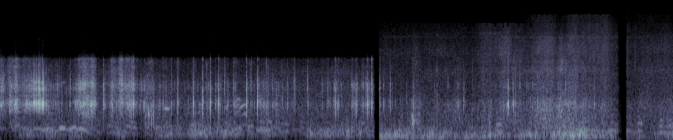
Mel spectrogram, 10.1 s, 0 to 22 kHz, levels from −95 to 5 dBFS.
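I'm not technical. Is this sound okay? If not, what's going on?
No. From the start until 5.68 s, the recording likely came through a poorer microphone, an input switched to a poorer device. That device passes nothing above 4.6 kHz, so the sound is dull and boxy, with a faint extra hiss. At 5.68 s there is a short gap of about 80 ms, then it clears up.

At 9.25 to 9.40 s there is a burst of packet loss: a chunk of the audio never arrived in time. The receiver stretched the last sound for about 130 ms, fading it, then left a brief silence. About 140 ms of the real sound is missing before playback continues.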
